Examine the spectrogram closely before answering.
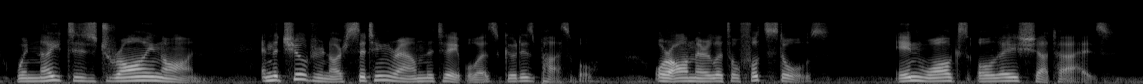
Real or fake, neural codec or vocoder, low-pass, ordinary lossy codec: fake; codec, 24 kHz, 0.9 kbps, WavTokenizer, small release; 7.2 kHz; Opus, 64 kbps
